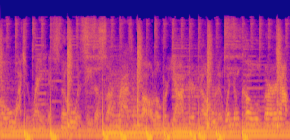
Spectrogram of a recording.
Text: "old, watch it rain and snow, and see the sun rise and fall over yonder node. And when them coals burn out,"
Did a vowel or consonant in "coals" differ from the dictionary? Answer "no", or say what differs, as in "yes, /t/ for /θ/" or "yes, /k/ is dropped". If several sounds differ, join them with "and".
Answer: yes, /z/ is dropped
